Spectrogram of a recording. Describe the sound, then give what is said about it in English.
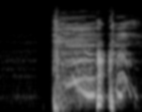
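A sneeze bursts out loudly after a brief near-silence, a harsh breathy blast followed by two quick, shorter sputters. No one speaks. “bless you. Thank you.”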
